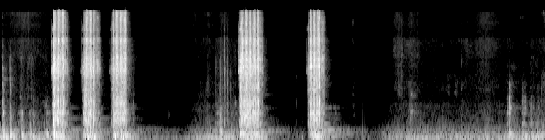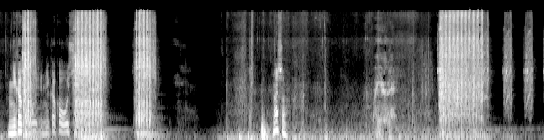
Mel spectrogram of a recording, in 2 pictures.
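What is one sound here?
An impact wrench hammers in short, loud bursts.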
